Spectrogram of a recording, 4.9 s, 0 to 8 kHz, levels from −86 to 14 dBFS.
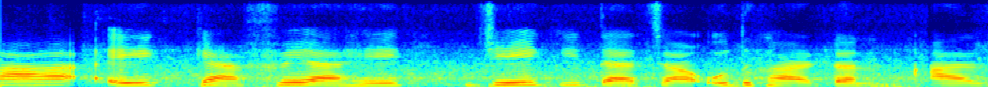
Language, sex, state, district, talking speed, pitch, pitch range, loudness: Marathi, female, Maharashtra, Gondia, 110 wpm, 215 Hz, 200-240 Hz, -14 LUFS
